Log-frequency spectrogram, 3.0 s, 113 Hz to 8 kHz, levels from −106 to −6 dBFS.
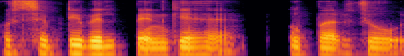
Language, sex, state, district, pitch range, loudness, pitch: Hindi, male, Maharashtra, Nagpur, 110-125 Hz, -23 LUFS, 120 Hz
